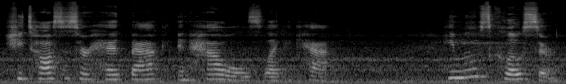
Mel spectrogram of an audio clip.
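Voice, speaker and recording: Female poetry reader, fairly high voice, clear background noise on the recording. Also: animated, slow. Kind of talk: poetry reading aloud.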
